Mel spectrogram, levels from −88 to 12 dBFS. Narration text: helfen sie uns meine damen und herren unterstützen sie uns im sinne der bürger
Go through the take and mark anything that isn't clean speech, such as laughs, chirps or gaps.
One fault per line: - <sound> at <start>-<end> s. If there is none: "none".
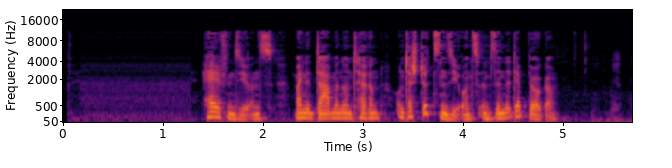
none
